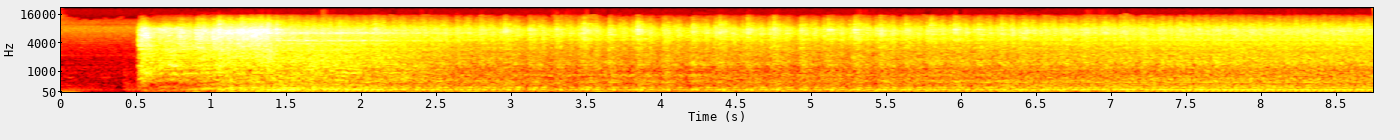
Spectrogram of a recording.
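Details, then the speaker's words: 1981 Datsun 280ZX 2+2 with bad idle and power loss after lowering, first start after new electric fuel pump and fuel filter: brief crank, catches cleanly and settles into a steady even smooth idle; starts and runs fine. "oh man i think she started off pretty good not gonna lie so i'm gonna go ahead and let it warm for a bit"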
